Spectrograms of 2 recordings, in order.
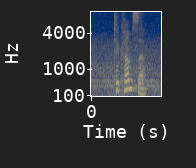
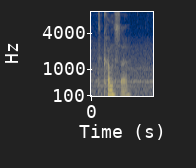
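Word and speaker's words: Tecumseh: Uh pronounce e a shon tcumsa. Tecumsa.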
